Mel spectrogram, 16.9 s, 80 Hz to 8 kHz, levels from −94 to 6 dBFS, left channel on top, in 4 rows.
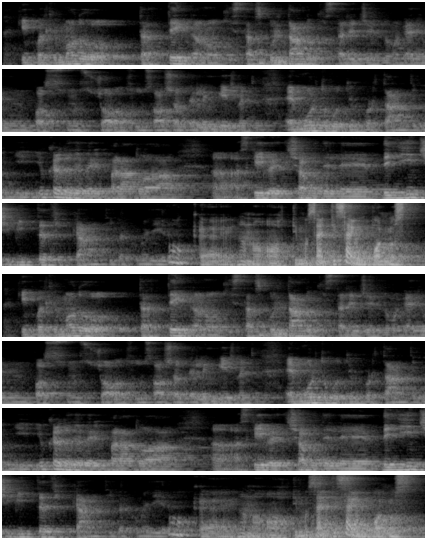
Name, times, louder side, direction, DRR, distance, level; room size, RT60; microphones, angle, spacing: voice 1, 0.2-1.0 1.4-14.4, equal, 10° right, -2 dB, 1.1 m, -36 dB
voice 2, 14.3-16.7, left 2 dB, 75° left, 4 dB, 0.7 m, -29 dB
9.9 x 3.7 x 3.3 m, 1.3 s
head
